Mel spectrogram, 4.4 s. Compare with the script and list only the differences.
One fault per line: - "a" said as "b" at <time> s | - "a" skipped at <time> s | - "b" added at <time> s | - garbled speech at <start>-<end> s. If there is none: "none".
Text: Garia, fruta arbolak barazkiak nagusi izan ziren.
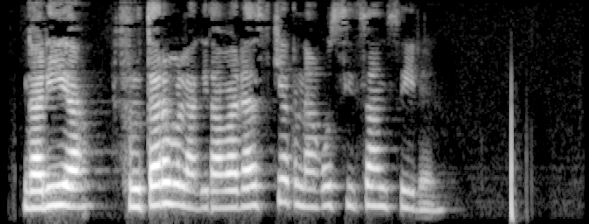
- "eta" added at 1.6 s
